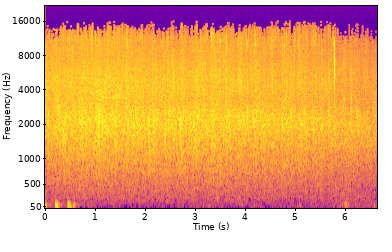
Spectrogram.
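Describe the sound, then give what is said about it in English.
Audience applause welcoming two guests on stage before a moderated dialogue, a dense, even wash of clapping that holds steady throughout and fades only slightly at the end. “So why don't we put our hands together and welcome them here tonight.”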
